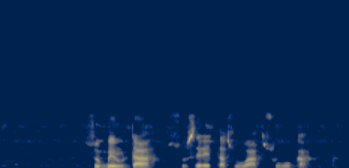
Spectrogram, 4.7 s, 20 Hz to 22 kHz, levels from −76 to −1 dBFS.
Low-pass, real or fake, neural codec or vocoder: 7.2 kHz; fake; autoencoder, 48 kHz, 128 numbers a frame, DAC-VAE, trained on Japanese speech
